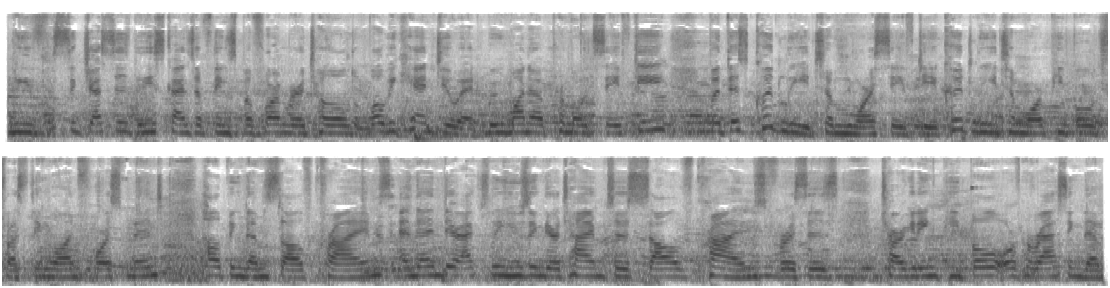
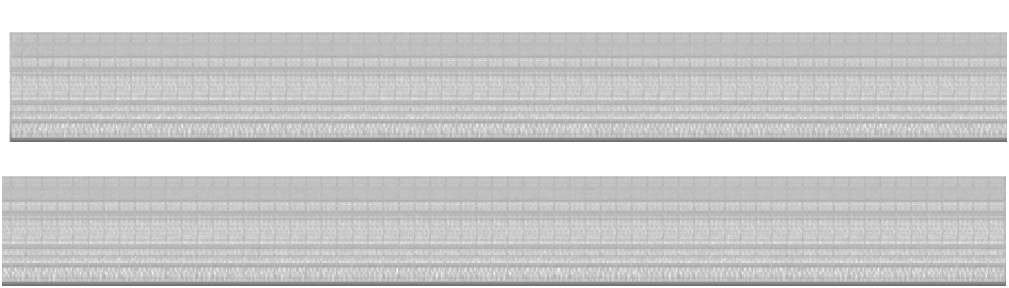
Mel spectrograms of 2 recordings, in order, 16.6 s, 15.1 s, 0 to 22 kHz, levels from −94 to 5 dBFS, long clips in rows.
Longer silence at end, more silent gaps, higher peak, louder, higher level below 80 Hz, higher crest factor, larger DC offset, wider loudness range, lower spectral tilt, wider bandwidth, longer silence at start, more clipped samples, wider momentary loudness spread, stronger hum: about the same, 0.05 s vs 0 s; neither; first, -16 dBFS vs -30 dBFS; first, -26 LUFS vs -51 LUFS; first, -56 dBFS vs -76 dBFS; second, 10 dB vs 24 dB; second, under 0.1% vs 0.5%; about the same, 0 LU vs 0 LU; first, -4 dB/octave vs -0.5 dB/octave; first, 16 kHz vs 11 kHz; about the same, 0.05 s vs 0.05 s; neither; about the same, 2 LU vs 0 LU; neither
